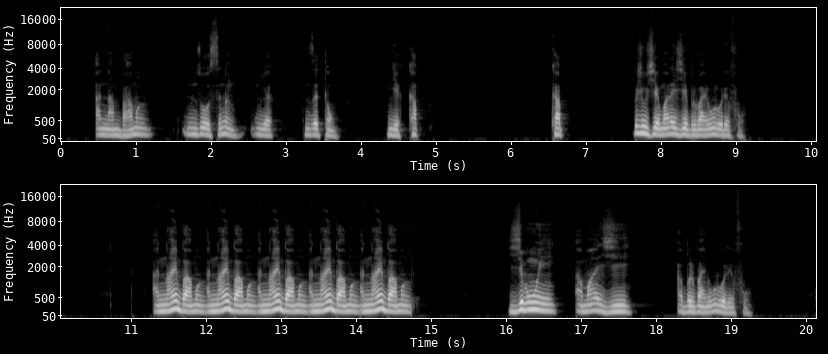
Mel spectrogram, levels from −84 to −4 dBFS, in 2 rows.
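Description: At 12.02 s a broken-record loop begins and runs to 14.76 s. A 0.68 s fragment of the speech repeats four times, back to back and identical. The player or stream likely stalled and resent its last fragment. The speech due there is lost.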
